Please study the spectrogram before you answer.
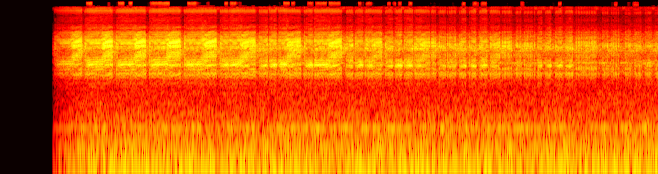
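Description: A cricket chirps steadily, a high shrill trill pulsing about four times a second.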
